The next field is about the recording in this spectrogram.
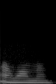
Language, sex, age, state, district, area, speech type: Tamil, female, 30-45, Tamil Nadu, Thoothukudi, rural, conversation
